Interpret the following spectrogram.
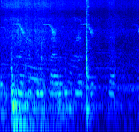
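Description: Honeybees buzzing close by with a steady, slightly wavering hum, while birds chirp high and short in the background. A single sharp click comes about a second and a half in.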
